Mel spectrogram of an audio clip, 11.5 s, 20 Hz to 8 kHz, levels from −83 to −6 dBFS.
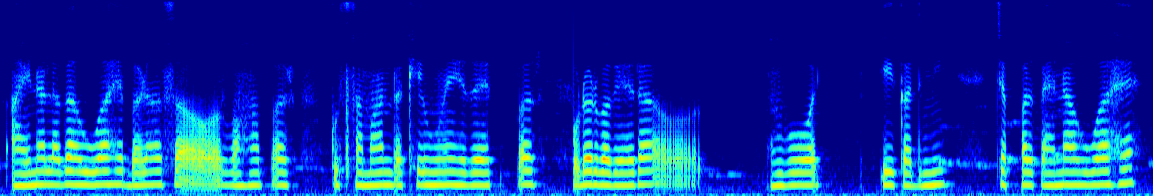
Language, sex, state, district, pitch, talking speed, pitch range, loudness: Hindi, female, Bihar, Gopalganj, 190 Hz, 130 wpm, 185-200 Hz, -37 LUFS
